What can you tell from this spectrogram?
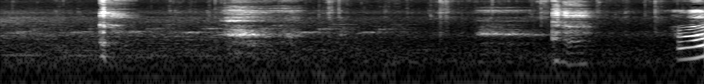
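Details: Infant playfully imitating a cough, a few brief light cough-like bursts then a squeal; pretend cough, not a real cough.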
